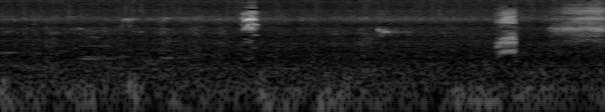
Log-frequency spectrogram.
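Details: Crows calling outdoors: two short, harsh caws roughly two seconds apart stand out over a steady low rumble of background noise.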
